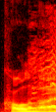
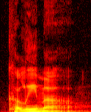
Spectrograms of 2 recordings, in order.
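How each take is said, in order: First: The stress falls on the first syllable. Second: The stress falls on a later syllable.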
